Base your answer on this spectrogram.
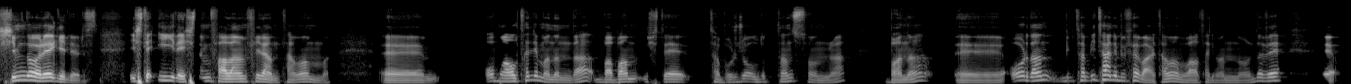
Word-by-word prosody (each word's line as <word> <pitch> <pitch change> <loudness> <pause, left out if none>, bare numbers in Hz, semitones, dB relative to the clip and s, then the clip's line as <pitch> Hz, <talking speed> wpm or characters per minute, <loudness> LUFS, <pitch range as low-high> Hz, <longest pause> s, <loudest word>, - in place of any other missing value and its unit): Şimdi 195 +4 +7
oraya 165 -3 +11
geliyoruz, 115 - +1 0.3
işte, - - +6
iyileştim 165 -4 +3
falan 130 -3 +5
filan, 130 -9 0
tamam 120 +6 -6
mı? 90 -6 -14 0.5
Emm, 95 -2 -3 0.5
o 160 - -7
Baltalimanı'nda 145 - -3
babam, 120 +4 -3
işte, 125 -1 -6 0.2
taburcu 115 +3 -12
olduktan 125 +2 -11
sonra 100 - -2 0.4
bana, 105 - -6 0.2
eee, 95 -1 -7
oradan 185 -3 -3
bi - - -14 0.2
bir 210 - -9
tane 210 -1 +1
büfe 170 +1 -5
var, 95 -1 -3
tamam 130 +3 -6
mı? 100 - -11
Baltalimanı'nın 95 -2 -11
orada 95 - -11
ve, 175 +2 -2 0.4
eee 475 - -1
125 Hz, 140 wpm, -25 LUFS, 100-160 Hz, 0.5 s, oraya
